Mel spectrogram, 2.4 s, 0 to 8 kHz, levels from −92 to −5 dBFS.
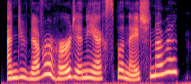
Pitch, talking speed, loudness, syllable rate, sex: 260 Hz, 200 wpm, -17 LUFS, 6.5 syllables/s, female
